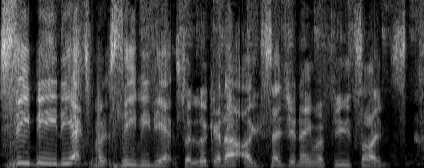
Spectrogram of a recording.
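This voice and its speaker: A loud voice with a West Country accent carries lively intonation at a moderate pace over noticeable background noise. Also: man. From Bristol, England. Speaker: recovery mentor. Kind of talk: live stream chat. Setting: live stream. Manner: animated.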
